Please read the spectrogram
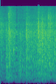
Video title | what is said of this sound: WWII USMC Poncho Restore | it's still dry. The folds don't want to come out. It sounds like cardboard.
